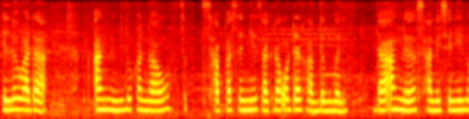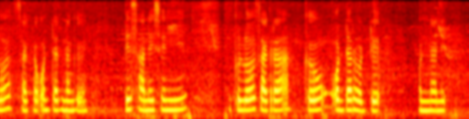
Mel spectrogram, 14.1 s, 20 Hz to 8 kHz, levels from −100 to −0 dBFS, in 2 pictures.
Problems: constant background noise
